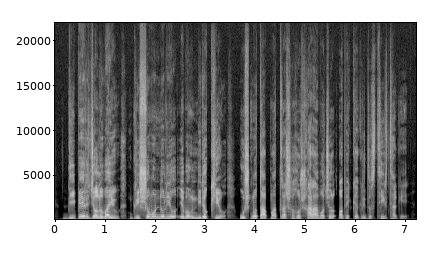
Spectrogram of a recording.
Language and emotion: Bengali, neutral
